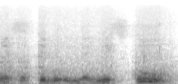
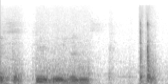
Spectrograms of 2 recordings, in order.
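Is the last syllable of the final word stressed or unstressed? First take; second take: stressed; unstressed. First: The last syllable of the final word is stressed. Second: The last syllable of the final word is unstressed.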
